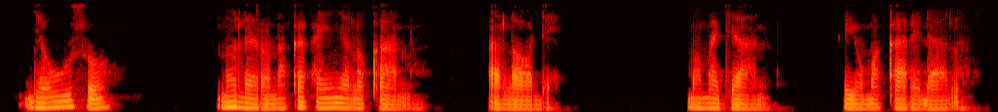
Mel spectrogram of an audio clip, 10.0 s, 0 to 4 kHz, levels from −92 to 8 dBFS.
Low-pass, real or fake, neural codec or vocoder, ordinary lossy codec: 3.6 kHz; real; none; none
